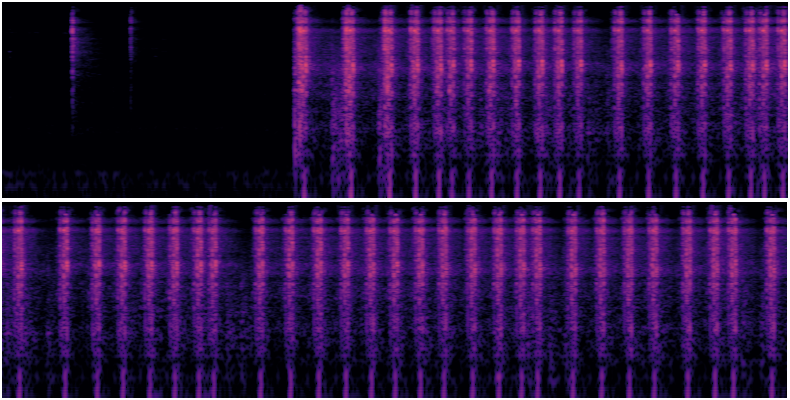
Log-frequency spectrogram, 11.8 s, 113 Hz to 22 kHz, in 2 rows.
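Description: An upgraded Tokyo Marui MK18 next-gen recoil shock airsoft electric gun test firing. After a couple of faint clicks, it fires loud, close, rapid mechanical rounds in fast bursts, one after another with brief gaps.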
